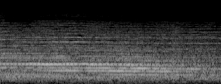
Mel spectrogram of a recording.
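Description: Steam locomotive whistle sounding one long, steady blast over the running noise of the train.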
